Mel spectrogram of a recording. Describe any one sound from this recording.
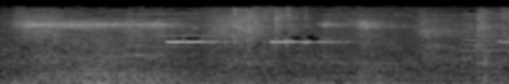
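A ticket gate beeps twice.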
